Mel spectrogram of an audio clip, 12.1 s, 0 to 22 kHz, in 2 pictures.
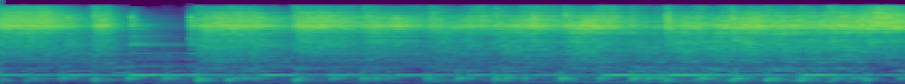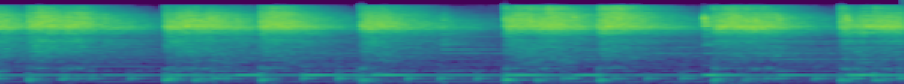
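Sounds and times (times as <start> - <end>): crashing cymbals: 0.0 - 12.0
fast drumbeat: 0.0 - 12.0.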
